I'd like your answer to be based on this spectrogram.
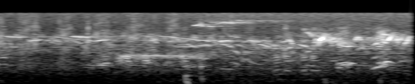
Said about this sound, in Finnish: Taas menee hanhi ja siipien äänet kuuluu äsken.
